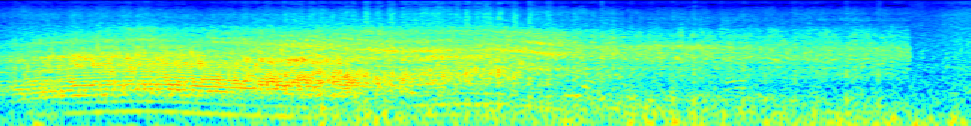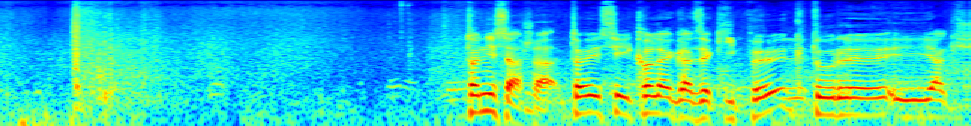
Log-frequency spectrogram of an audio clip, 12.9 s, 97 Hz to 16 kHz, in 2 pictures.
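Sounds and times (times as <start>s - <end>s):
motorized hang glider propeller engine droning: 0.0s - 6.1s
wind noise: 2.1s - 7.5s
sharp crack: 6.9s - 7.7s
speech: 9.6s - 12.9s.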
